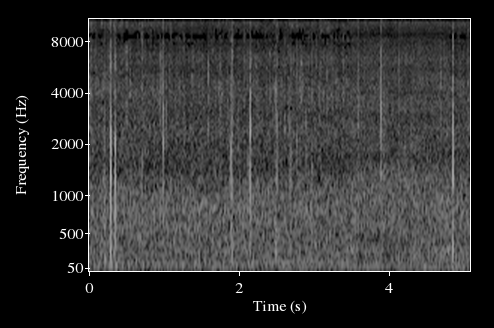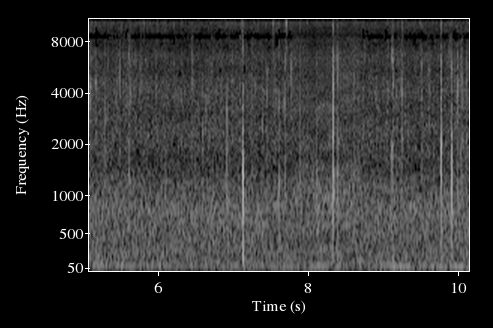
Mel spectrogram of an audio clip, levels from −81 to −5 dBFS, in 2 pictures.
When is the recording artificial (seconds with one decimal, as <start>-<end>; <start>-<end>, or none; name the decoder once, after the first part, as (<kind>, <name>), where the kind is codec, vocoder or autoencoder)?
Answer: 3.5-4.8 (codec, SNAC); 7.8-8.7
